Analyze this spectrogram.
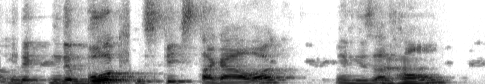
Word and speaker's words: Tagalog: You speak Tagalog? I don't know. Yeah. I think it's in I as well. speak Tagalog. It's Tagalog, pronounced as Tagalog, Tagalog, Tagalog.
